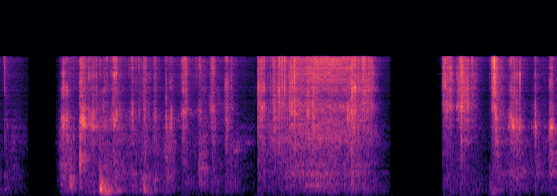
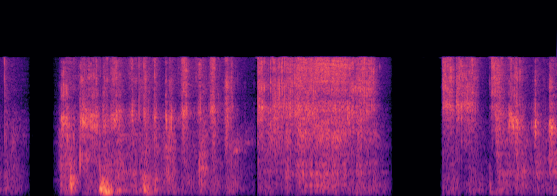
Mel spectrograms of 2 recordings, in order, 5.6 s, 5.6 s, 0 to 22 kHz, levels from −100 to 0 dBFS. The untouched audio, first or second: second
